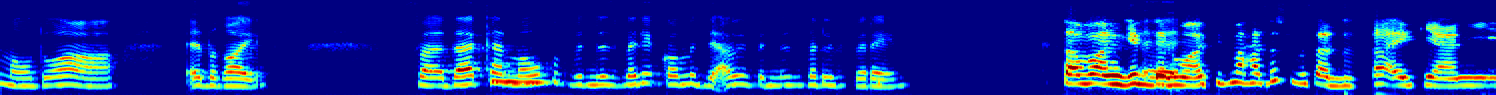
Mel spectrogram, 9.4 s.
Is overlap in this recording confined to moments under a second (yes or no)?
yes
